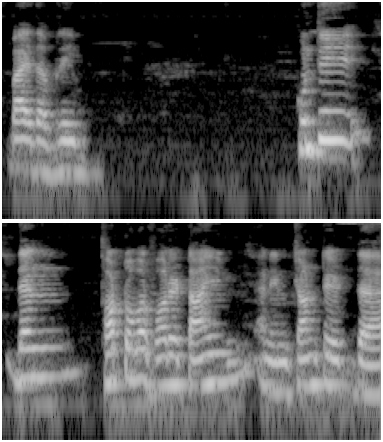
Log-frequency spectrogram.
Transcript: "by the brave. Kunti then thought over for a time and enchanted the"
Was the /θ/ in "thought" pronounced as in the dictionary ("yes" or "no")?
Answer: no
